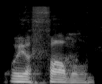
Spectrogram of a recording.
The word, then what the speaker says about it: Oyarzabal: You need a TH with the Z. Oyarzabal.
